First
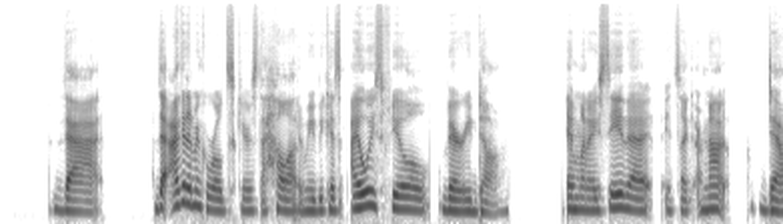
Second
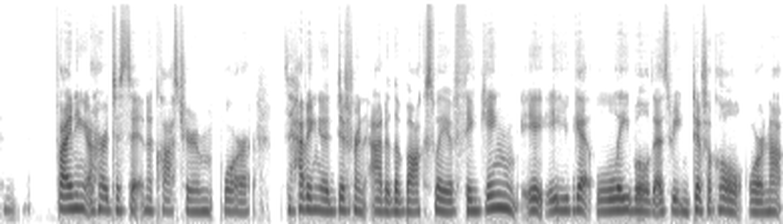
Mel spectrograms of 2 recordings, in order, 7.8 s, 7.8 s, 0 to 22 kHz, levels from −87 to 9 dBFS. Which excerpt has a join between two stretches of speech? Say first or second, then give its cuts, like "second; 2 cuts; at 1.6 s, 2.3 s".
second; 2 cuts; at 2.7 s, 5.7 s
